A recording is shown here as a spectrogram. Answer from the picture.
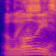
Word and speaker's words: Olise: Olise, Mike Olise.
